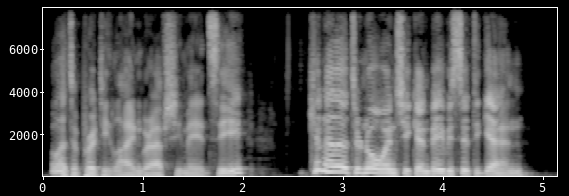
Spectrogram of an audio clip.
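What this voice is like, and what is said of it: Put-on accent. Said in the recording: “amazing accent work”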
